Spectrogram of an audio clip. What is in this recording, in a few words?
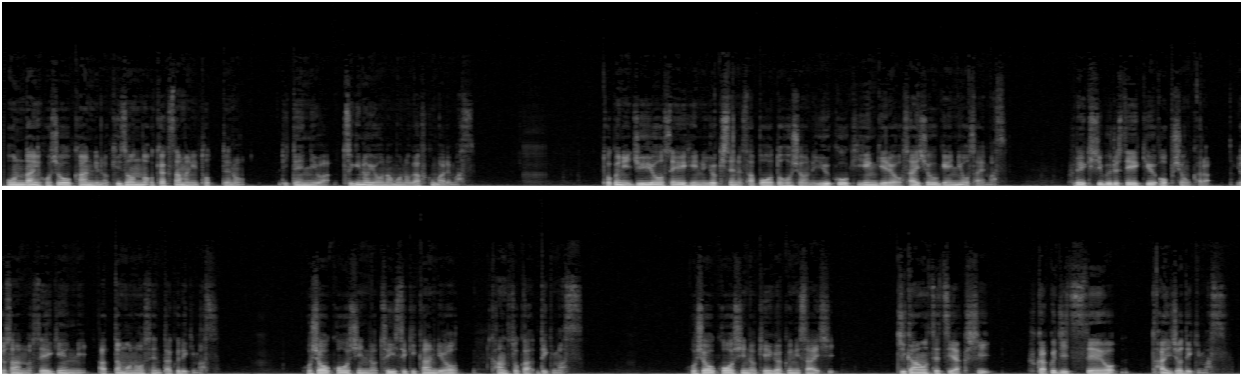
JAPANESE; delltranslations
